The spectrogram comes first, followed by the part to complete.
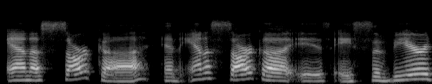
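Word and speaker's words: anasarca: okay have to look it up so it's pronounced anasara and anasara is a severe generalized swelling of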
